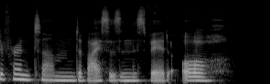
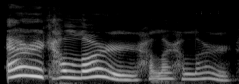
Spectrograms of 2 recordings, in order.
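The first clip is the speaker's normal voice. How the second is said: excited greeting; 6 semitones higher, 8 dB louder than usual. Real, not acted. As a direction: call out the hello brightly. Greeting the viewer by name.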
